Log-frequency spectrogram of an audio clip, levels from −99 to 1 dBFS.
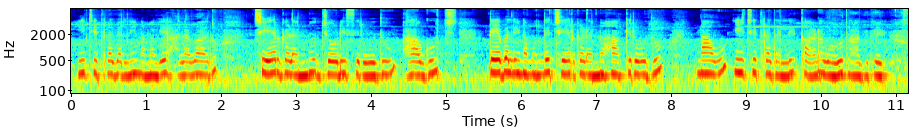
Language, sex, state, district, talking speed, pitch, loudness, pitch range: Kannada, female, Karnataka, Bangalore, 100 wpm, 245 Hz, -17 LUFS, 230-255 Hz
